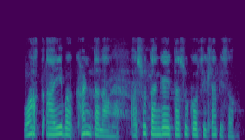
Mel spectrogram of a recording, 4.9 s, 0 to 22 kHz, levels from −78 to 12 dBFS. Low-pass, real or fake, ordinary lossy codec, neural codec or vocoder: 7.2 kHz; real; Opus, 24 kbps; none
